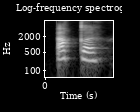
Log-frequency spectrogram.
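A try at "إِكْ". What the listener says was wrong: அக்கு அல்ல, இக்கு. இதோ அந்த இக்கு என்று கலக்கும். அது முக்கியம். இது ஐந்தும் தான் கலக்கி ஓதப்பட வேண்டிய எழுத்துக்கள், கலக்கலுக்குரிய எழுத்துக்கள் நான் சொல்லுவேன்.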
